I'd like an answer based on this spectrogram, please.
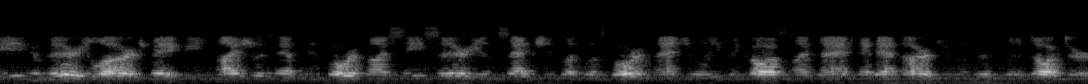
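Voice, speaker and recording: A man with an American accent speaks at a fairly slow pace with hardly any pauses and big swings in loudness. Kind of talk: autobiographical testimony, read from written speech.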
